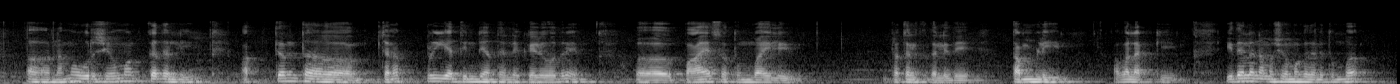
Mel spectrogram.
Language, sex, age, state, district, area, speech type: Kannada, male, 18-30, Karnataka, Shimoga, rural, spontaneous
